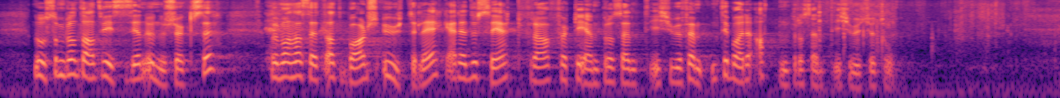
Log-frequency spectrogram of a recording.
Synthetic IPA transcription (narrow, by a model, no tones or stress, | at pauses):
nuːəsɔmblɑnt̪ɑːnt̪ʋiːsəsɛeːnʔʉnːəʂøːklsə | ʋʊɾmɑnhɑsɛt̪ːɑt̪bɑːɳʂʉːt̪ʰəɭeːkæ̰ɾɛd̪ʉseːʈfɾɑfœʈɪeːnpʰɾʊsɛnt̪ʰɪ̰ːçʉːəfɛmt̪nt̪ʰɪlbɑːɾəʔɑ̰t̪ːn̩pʰɾʊsɛnt̪ʰḭːçʉːəçʉːət̪ʰṵː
